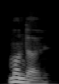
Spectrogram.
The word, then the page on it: mondo: Australian English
